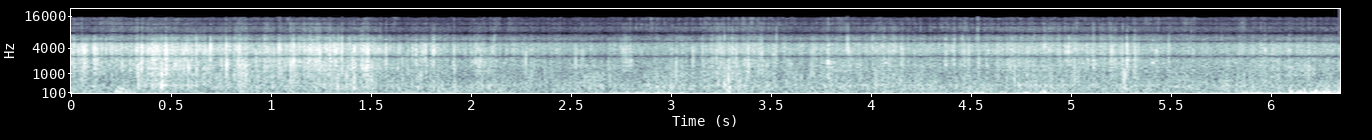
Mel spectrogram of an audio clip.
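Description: Mountain bike tyres rolling over snow: a steady crackling crunch with many small clicks. A low rumble comes in near the end.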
